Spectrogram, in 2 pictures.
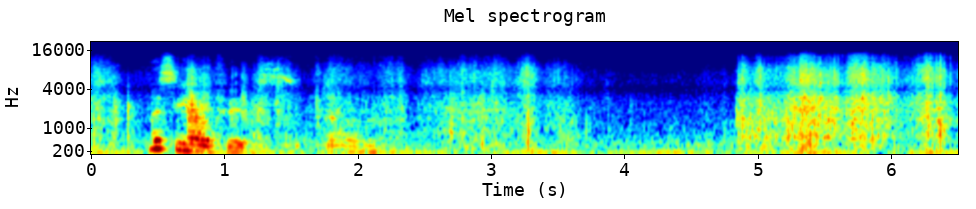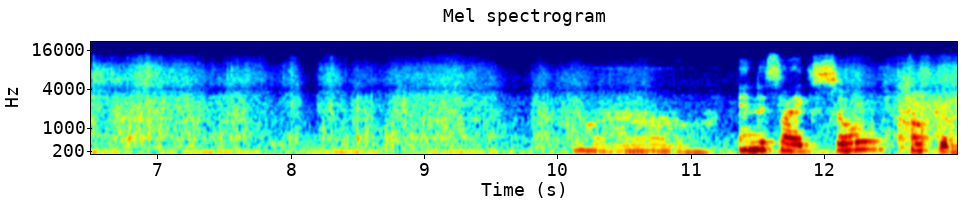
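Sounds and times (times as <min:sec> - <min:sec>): shower cap rustling and crinkling: 0:00.0 - 0:03.8, 0:04.8 - 0:10.4, 0:12.1 - 0:13.0.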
